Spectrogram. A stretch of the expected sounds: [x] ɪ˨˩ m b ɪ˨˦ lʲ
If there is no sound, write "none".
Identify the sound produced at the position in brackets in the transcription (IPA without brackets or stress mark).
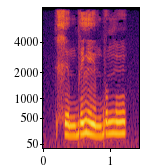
x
